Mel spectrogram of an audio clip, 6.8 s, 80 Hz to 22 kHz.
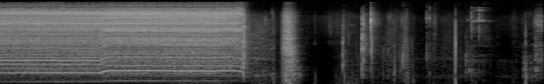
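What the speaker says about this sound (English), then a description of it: "And then I just need to drill this." A power drill bores a 3mm hole through a Rickenbacker 620/12 guitar pickguard and slightly into the top, whining steadily and loud for about three seconds with one pitch drop, then stopping to leave faint handling clicks and taps.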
